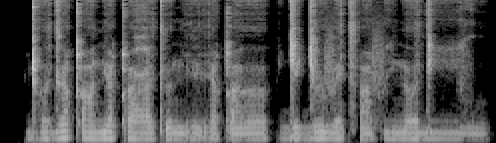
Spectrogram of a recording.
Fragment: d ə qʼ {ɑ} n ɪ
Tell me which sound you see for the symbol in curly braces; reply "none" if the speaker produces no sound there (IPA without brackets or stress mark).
ɑ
